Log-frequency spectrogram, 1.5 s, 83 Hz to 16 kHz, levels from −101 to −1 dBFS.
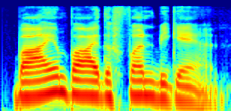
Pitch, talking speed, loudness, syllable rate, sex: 165 Hz, 235 wpm, -15 LUFS, 5.3 syllables/s, female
